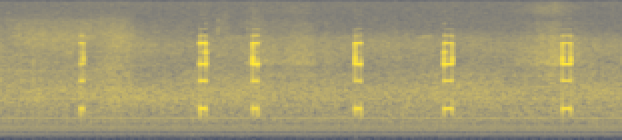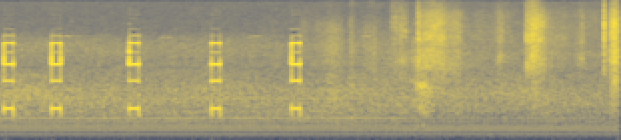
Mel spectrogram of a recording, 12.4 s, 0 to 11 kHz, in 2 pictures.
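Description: Quest Q20 metal detector giving about a dozen short, same-pitched beeps at irregular intervals as its coil is swept over sand, signalling buried targets. Near the end a small digging tool scrapes into the sand a few times.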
